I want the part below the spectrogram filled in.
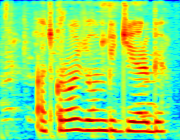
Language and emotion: Russian, neutral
